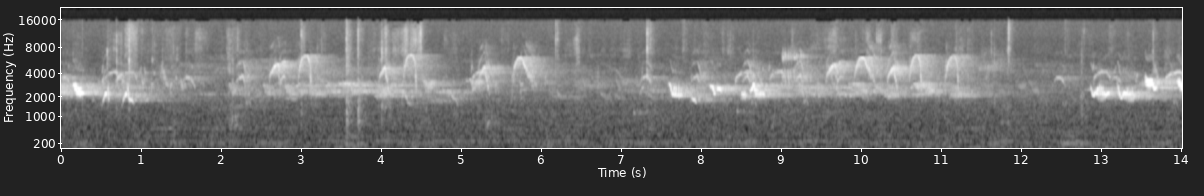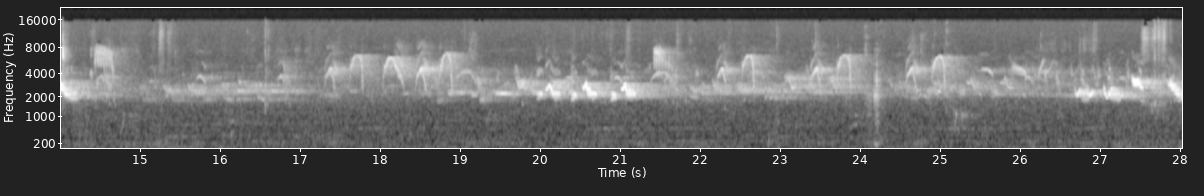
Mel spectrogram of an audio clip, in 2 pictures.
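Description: Small birds chirping and singing in short bursts of song that come back every few seconds, over a low steady hum.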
